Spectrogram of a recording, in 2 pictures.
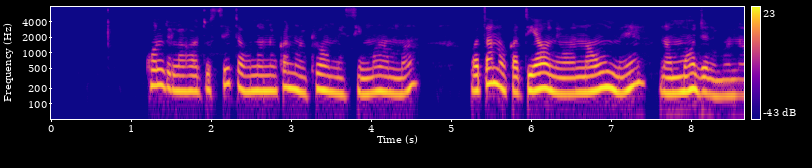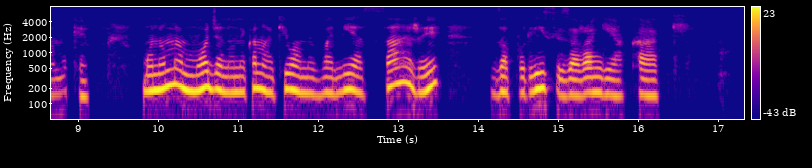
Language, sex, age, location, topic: Swahili, male, 25-35, Kisii, health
